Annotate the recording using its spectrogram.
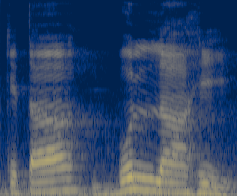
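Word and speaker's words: كتاب الله: Then we have to read them together, and when we read them together, we do not pronounce this zabar on the alif, so we remove this one. So now it is kitabullahi.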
